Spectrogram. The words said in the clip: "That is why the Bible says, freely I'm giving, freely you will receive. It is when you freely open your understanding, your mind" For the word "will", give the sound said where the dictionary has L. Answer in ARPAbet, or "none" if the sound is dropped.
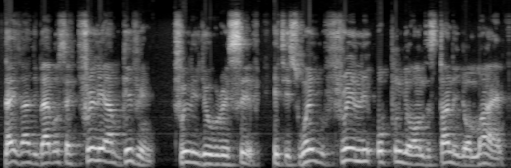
L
